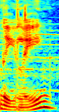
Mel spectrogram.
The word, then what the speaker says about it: Leyley: It's a Saturday and and I'm going to continue playing The Coffin of Andy and Lely, which I always pronounce Lily even though it's supposed to be Lele.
